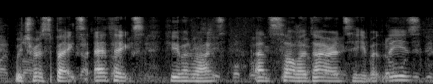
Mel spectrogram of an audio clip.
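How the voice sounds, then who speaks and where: Against noticeable background noise, a woman speaks at a moderate pace with a fairly low pitch. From Portugal. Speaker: parliamentarian. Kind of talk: parliamentary speech.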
